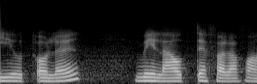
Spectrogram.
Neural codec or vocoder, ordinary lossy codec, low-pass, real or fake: codec, 16 kHz, 0.3 kbps, FocalCodec; none; 7.2 kHz; fake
